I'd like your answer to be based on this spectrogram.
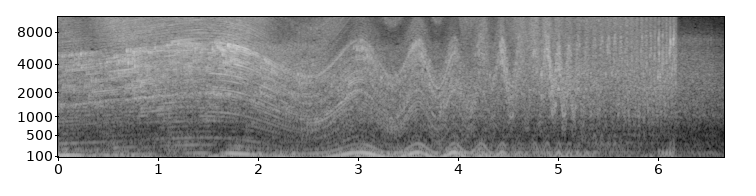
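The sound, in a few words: synth effect with curved rate automation made in Sylenth1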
